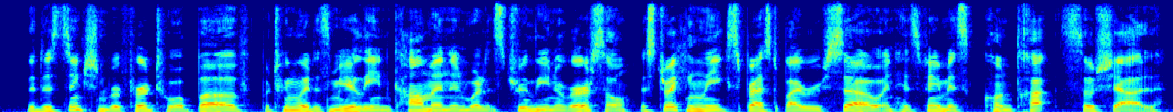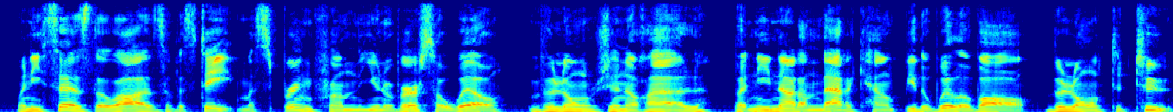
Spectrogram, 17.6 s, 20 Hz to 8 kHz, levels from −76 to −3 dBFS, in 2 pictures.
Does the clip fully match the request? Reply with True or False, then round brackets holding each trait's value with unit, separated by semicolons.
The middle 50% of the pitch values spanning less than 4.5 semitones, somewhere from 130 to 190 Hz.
False (5.0 semitones; 135 Hz)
